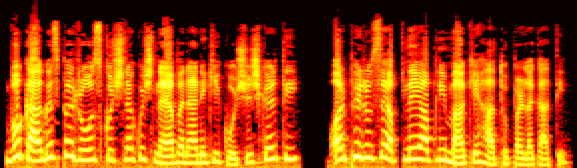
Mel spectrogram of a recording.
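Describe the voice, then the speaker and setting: A woman's voice: a little high, sing-song, normal speed, dry recording. A woman narrating a scripted moral story as a storyteller.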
